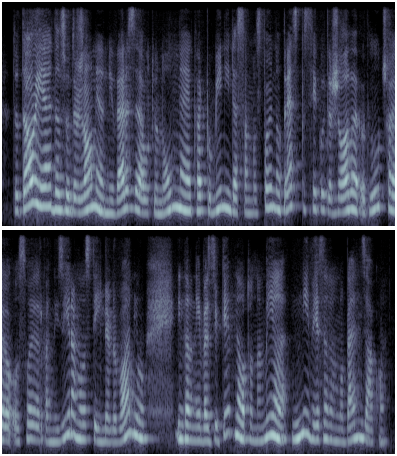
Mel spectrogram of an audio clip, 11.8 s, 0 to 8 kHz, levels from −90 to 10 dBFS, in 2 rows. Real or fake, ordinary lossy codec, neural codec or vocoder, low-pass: fake; none; codec, 16 kHz, 1 kbps, X-Codec, HuBERT features, trained on balanced general audio; 7.2 kHz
